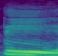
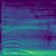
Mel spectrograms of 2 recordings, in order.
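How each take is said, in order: First: The word is said on a level tone. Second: The word is said on a raised tone. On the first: The speaker calls it right. "ตีมันไม่เสียงโท" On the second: The speaker calls it wrong. "คนทั่วไปมันก็อ่านว่าตี้"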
